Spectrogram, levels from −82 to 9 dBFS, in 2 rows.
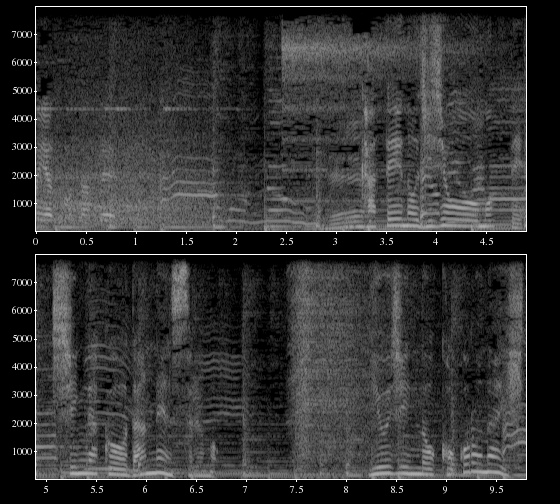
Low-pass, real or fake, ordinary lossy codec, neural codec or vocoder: none; real; none; none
